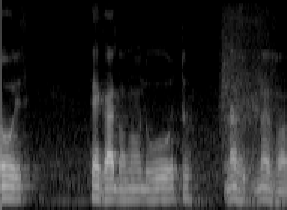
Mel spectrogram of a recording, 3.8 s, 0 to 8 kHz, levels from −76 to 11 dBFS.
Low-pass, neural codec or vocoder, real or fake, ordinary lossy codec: none; none; real; none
